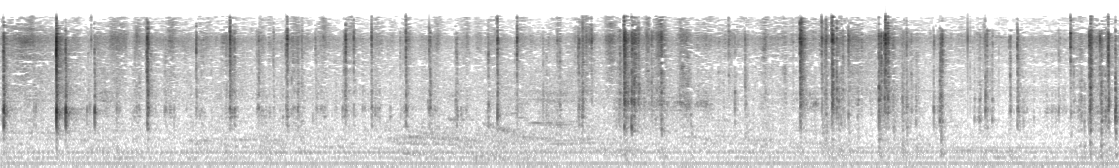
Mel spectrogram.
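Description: Irregular sharp clicks and taps of plastic and metal as a DIN-rail digital energy meter is handled among circuit breakers and a screwdriver works its terminal screws. A steady low hum runs underneath.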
